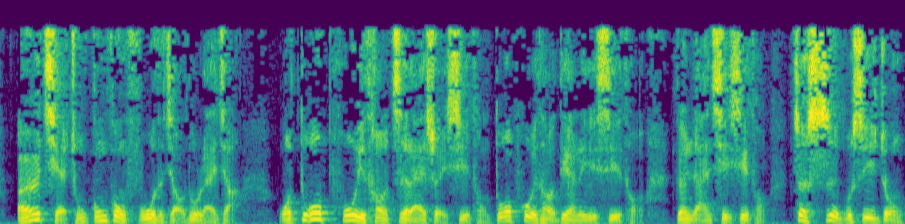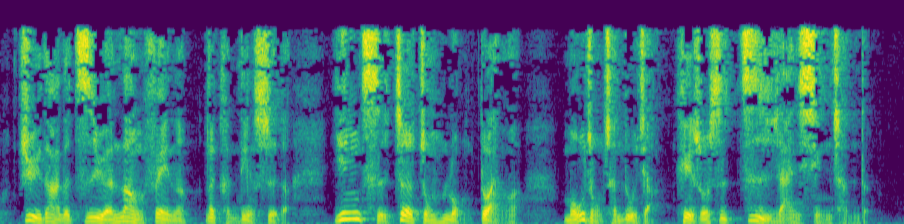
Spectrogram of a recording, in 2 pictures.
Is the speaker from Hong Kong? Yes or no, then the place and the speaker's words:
yes; Hong Kong; 比如说像我住的我的老家香港就是这样子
